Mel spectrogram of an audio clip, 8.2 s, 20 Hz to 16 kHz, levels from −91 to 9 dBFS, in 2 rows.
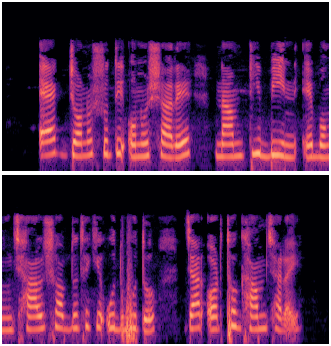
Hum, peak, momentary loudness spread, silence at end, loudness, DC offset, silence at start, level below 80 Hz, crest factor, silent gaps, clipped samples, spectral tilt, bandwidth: none; 0 dBFS; 7 LU; 0.4 s; -16 LUFS; under 0.1%; 0.45 s; -46 dBFS; 16 dB; none; under 0.1%; -4 dB/octave; 7.6 kHz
